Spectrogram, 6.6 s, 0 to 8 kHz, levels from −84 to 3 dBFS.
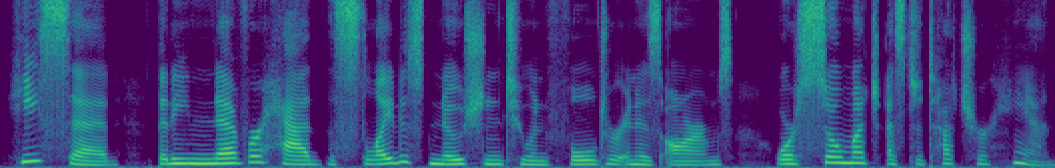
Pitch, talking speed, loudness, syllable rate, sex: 210 Hz, 210 wpm, -20 LUFS, 4.5 syllables/s, female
